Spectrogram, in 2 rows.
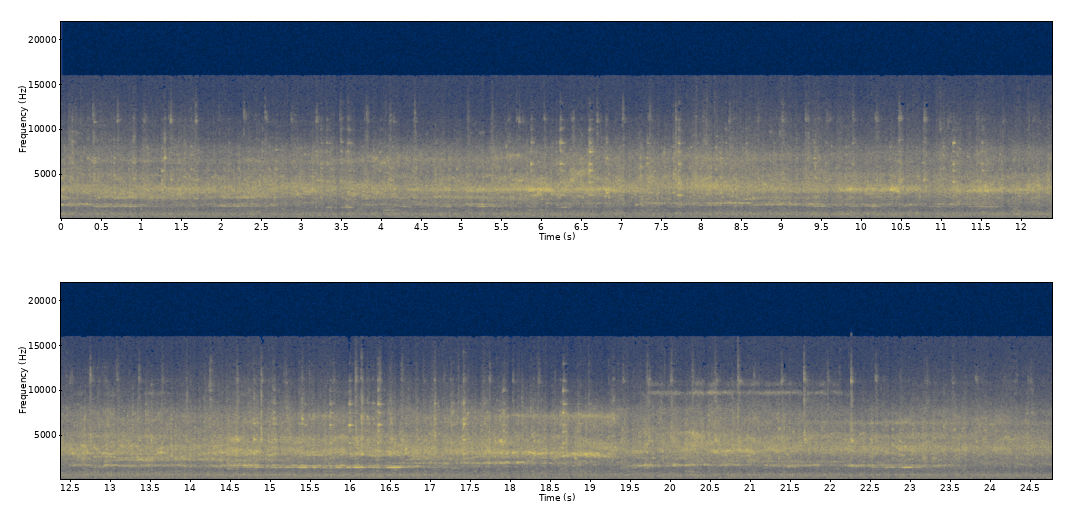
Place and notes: Granville, France - port du hérel/tempête
a lot of wind
boats and wires as heolian harp
December 2013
